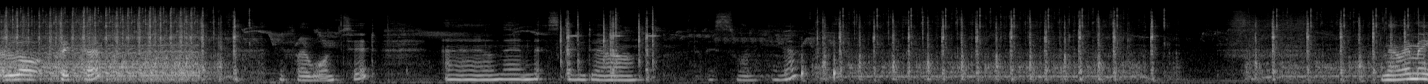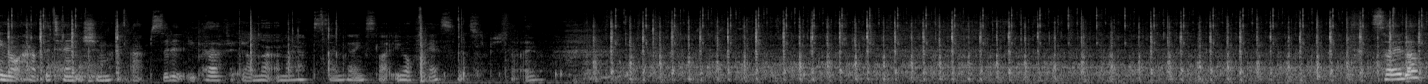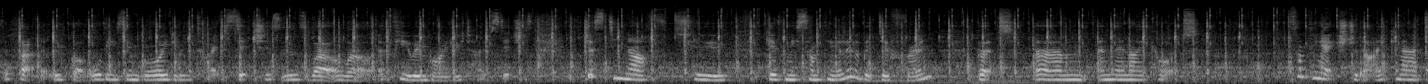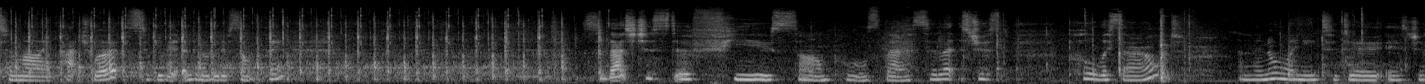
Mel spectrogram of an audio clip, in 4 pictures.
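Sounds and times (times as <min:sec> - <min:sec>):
sewing machine stitching: 0:00.0 - 0:02.8, 0:08.0 - 0:15.7, 0:20.1 - 0:49.1
fast even needle ticking: 0:20.2 - 0:49.0.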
